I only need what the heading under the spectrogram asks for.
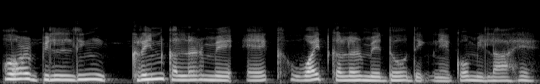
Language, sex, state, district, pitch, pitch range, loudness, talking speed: Hindi, female, Arunachal Pradesh, Papum Pare, 195 Hz, 185-210 Hz, -16 LUFS, 155 wpm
